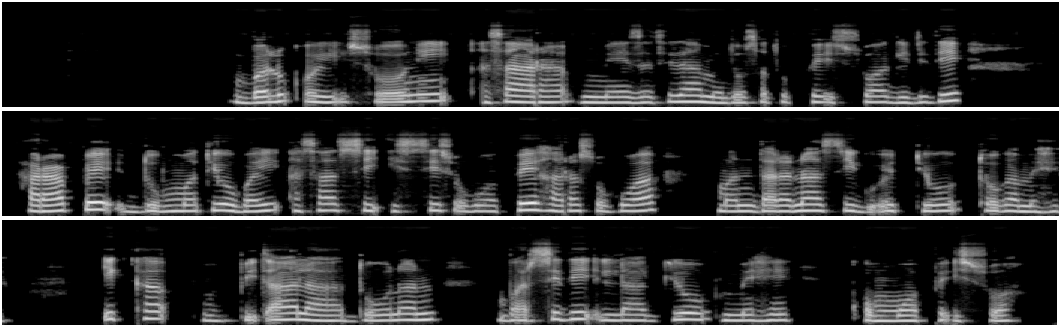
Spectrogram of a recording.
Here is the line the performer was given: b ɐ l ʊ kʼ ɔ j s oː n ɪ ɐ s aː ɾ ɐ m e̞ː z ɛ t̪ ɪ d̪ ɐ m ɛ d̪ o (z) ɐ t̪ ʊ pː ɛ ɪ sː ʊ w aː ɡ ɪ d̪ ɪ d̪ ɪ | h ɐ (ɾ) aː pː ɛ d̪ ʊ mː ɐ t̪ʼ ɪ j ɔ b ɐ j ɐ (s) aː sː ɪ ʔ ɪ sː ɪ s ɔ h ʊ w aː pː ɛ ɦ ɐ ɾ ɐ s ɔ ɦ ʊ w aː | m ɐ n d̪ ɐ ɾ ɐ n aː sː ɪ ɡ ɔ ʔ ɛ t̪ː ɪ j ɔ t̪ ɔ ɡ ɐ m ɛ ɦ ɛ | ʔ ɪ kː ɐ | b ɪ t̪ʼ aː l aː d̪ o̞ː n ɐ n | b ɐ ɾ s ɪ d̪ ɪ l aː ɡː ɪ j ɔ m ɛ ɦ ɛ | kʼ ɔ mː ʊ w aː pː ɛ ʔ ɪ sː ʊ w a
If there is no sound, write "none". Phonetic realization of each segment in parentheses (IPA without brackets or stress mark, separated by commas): s, ɾ, s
